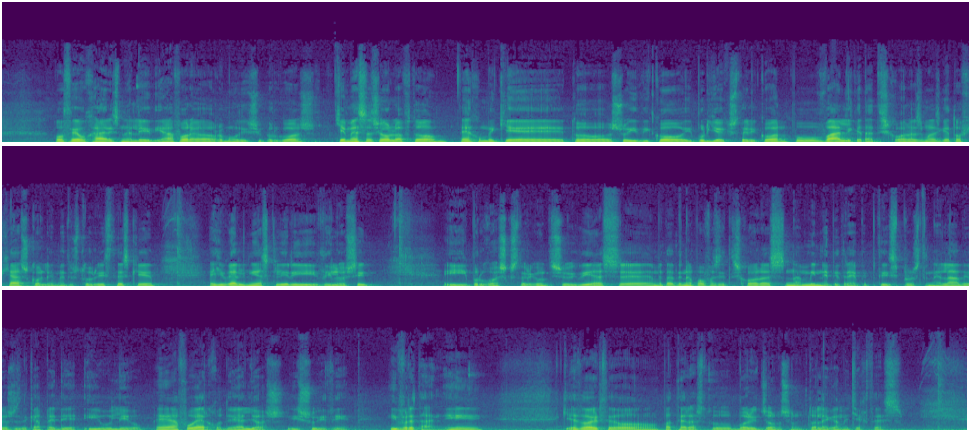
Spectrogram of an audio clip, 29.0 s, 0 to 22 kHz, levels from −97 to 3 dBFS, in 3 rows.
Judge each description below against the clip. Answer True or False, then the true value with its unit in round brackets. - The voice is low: True (85 Hz)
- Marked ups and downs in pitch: False (4.8 semitones)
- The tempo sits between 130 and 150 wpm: False (165 wpm)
